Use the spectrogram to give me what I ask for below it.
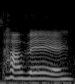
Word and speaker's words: PAVÉ: And tell me about the name as well, because I was having a wee bit of trouble pronouncing it before. But tell people how it goes. PAVÉ.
